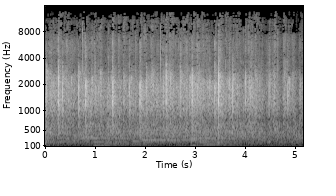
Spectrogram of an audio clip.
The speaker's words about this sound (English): Clapping is free without an offering.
